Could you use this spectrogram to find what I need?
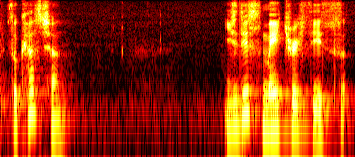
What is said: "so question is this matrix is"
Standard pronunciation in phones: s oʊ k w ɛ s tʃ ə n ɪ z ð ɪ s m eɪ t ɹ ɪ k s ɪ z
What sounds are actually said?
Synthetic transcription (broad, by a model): s oʊ k w ɛ s tʃ ə n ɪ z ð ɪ s m eɪ t ɹ ɪ k s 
